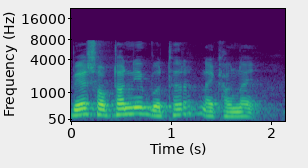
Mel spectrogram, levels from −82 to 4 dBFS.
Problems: constant background noise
